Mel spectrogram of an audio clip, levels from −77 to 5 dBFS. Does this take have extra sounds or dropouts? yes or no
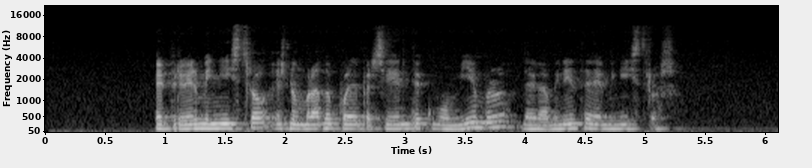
no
